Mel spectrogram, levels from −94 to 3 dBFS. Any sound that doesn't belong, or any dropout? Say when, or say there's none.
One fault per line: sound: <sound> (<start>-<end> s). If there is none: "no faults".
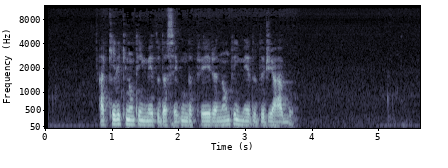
no faults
